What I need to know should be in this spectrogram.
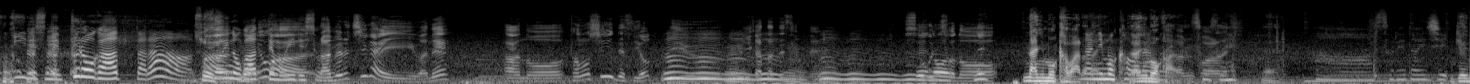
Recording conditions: outdoors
